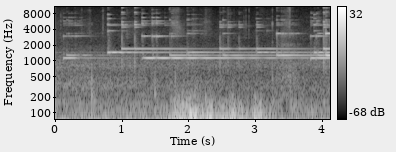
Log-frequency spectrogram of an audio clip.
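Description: Wind chime ringing in gusty wind: several notes struck one after another, ringing on and overlapping. A gust rumbles on the microphone around the middle.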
